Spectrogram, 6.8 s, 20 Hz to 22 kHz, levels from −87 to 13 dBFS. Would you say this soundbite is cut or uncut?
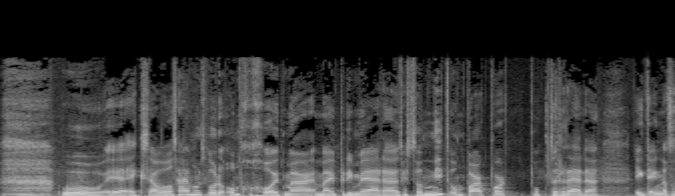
cut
